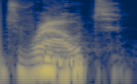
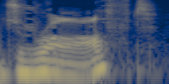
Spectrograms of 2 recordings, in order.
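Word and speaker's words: Draught: the draft of souls it's not drought it's pronounced draft the draft of Souls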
